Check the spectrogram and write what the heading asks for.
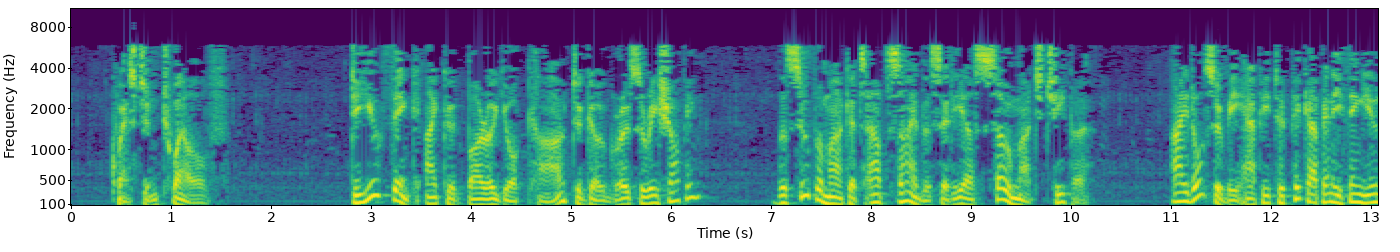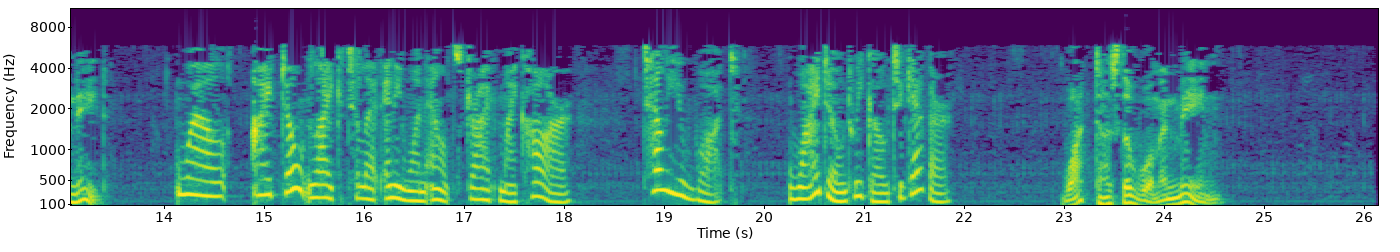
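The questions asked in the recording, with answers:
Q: What does the woman mean?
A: She won't lend her car, but she suggests they go shopping together.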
